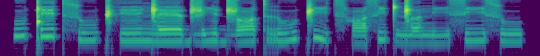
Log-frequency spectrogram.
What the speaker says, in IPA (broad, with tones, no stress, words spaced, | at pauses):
u˦ǃɪː˦t suː˨ ǁʰɪː˨ŋ͡ǁɛː˨ɖ͡ʐi˨ ɖ͡ʐɑː˨tru˨˦ǁi˦˨ t͡sʰɑ˨si˦tŋ͡ǁʌ˨ni˨ si˦su˦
